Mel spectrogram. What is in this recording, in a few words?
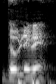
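pronunciation "w", Spanish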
